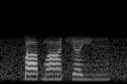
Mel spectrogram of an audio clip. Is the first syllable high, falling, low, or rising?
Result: high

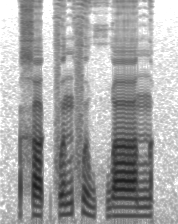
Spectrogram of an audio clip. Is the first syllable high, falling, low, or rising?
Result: low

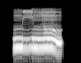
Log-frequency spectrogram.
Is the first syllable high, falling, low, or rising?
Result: high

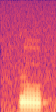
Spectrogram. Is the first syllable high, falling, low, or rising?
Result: low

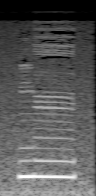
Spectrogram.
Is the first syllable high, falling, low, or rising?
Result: low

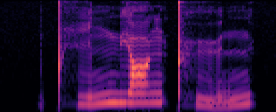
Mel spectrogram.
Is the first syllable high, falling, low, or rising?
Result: rising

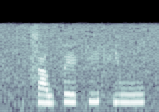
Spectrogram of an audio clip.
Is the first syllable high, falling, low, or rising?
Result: low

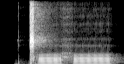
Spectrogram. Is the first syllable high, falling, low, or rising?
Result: low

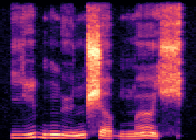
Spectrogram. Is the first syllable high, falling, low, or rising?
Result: rising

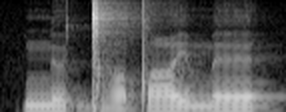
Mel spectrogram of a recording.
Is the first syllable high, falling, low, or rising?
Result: high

